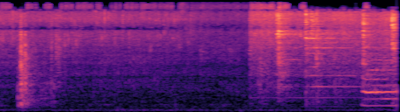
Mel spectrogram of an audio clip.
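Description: Onions fry in a pan toward browning with a soft, steady sizzle, then a louder crackling burst and a few clinks as they're stirred, close up with no talk.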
